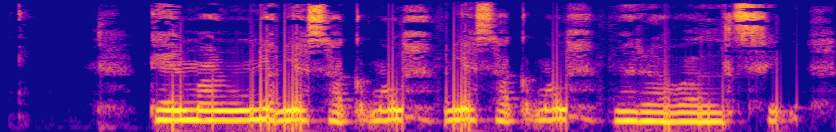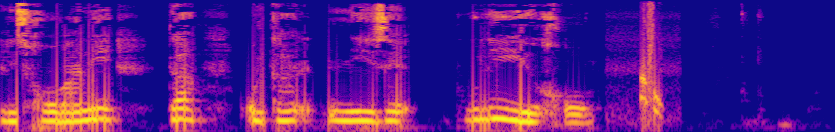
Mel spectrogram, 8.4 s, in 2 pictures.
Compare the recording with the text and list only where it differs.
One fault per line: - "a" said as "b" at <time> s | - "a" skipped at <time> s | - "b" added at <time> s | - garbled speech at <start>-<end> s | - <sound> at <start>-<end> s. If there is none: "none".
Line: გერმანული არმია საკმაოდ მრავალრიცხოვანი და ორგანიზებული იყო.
- "არმია საკმაოდ" added at 2.2 s
- chirp at 7.4-7.5 s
